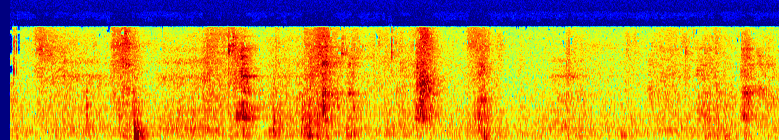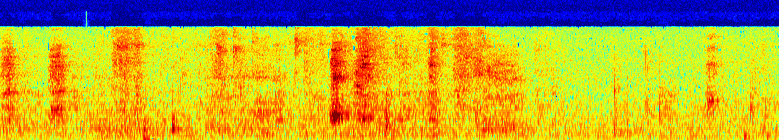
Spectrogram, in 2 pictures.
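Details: Two small dogs, a little gray Maltichi named Cosby and a white Maltipoo named Minuet, play fighting during a visit; sharp broadband scuffles, snuffs and quick breathy huffs come in irregular bursts, loudest near the first and eighth seconds.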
